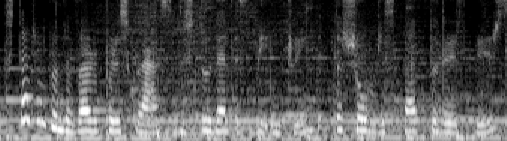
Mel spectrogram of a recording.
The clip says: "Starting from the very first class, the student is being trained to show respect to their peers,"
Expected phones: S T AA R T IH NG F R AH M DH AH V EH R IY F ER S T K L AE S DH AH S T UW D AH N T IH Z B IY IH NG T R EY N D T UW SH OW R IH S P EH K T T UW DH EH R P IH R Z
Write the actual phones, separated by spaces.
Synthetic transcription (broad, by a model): S T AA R T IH NG F R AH M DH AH V EH R IY P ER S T K L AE S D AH S T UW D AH N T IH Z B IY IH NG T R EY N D T UW SH OW R IH S P EH K T T UW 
